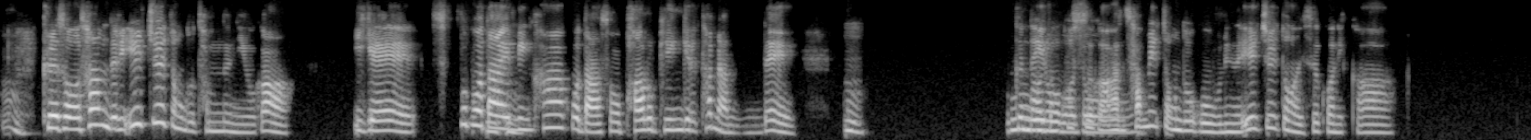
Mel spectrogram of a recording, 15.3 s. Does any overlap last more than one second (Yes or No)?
Yes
